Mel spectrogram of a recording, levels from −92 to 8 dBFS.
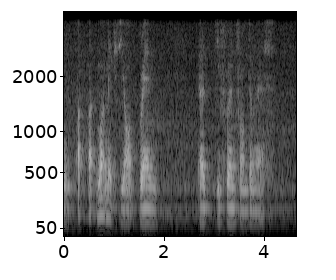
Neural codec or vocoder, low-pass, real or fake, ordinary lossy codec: none; 3.6 kHz; real; none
